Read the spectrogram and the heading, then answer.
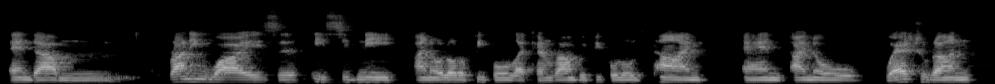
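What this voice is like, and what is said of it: Non-Australian accent. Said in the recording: “as you can tell from my accent, we are not originally from Australia”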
